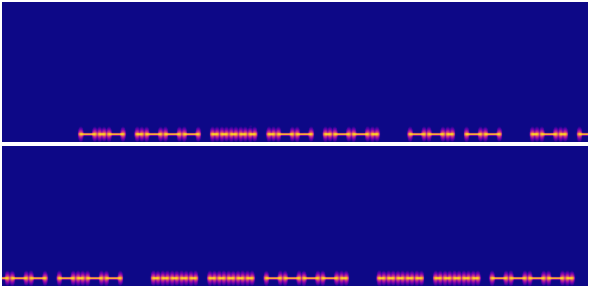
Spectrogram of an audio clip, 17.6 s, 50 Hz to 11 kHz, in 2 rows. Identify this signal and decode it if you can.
Morse code, heard as a keyed tone, about 17 wpm, 700 Hz. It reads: KJ5WP GM ROY 559 559
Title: SOTA QSO Practice 17wpm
